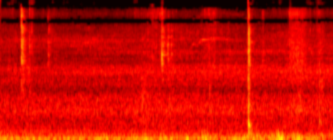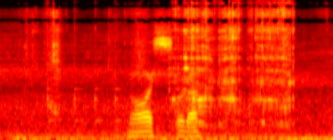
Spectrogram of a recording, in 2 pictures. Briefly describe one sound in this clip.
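A concrete block scrapes and knocks as it is set onto a wall.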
